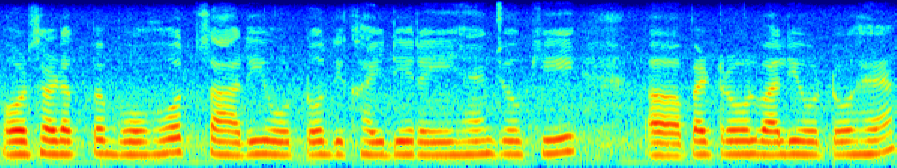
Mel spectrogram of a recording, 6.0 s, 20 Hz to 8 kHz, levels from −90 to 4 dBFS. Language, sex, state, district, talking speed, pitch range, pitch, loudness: Hindi, female, Haryana, Rohtak, 170 wpm, 185-190 Hz, 185 Hz, -16 LUFS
